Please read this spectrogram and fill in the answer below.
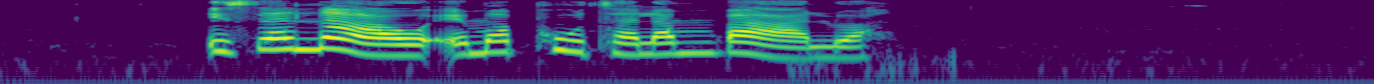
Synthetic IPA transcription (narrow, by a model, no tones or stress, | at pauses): isɛnawɔʔɛmapʰutʰalam̩pʼaːlwa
